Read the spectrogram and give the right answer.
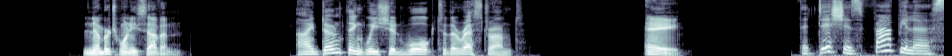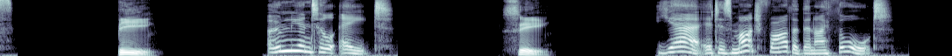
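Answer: C: Yeah, it is much farther than I thought.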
